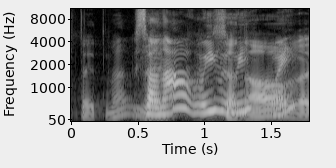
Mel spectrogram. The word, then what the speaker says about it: Sonor: Sonor, oui. je pensais que c'était anglais. Sonor. C'est allemand.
